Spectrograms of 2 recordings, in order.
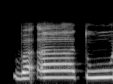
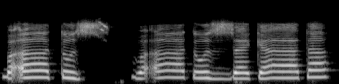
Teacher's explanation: الزکاۃ، الف پکڑا زبر ہے تو مد اصلی کریں گے، اور تا کو ہم نے زا کے ساتھ ملا دینا ہے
